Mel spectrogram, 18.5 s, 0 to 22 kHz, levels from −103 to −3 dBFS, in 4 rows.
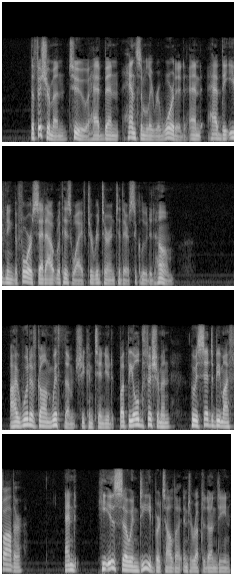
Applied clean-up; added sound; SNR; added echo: none; none; none; none.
